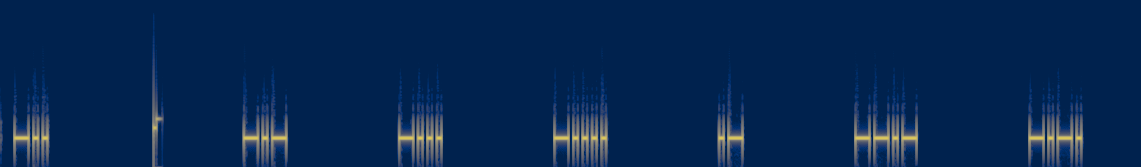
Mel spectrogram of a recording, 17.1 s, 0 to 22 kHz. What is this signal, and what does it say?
Morse code, heard as a keyed tone, about 17 wpm, spaced as for 5 wpm, 700 Hz. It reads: D KB6AQC
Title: USA Call Signs - 6 Characters - 8x Character Spacing - 17wpm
